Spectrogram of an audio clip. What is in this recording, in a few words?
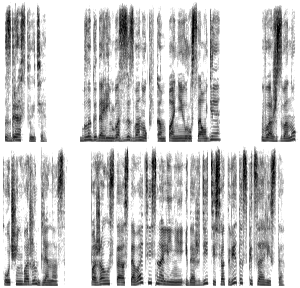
robot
